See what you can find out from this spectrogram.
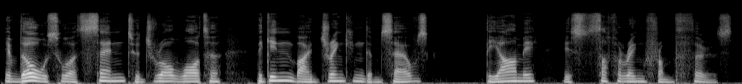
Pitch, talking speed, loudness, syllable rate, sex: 135 Hz, 145 wpm, -21 LUFS, 4.6 syllables/s, male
